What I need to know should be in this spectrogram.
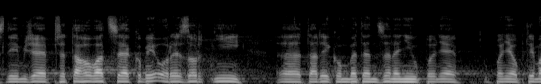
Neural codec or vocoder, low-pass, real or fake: none; 9.9 kHz; real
